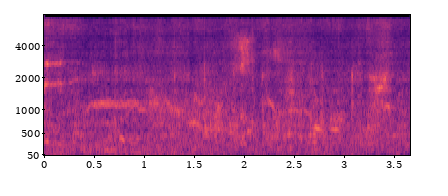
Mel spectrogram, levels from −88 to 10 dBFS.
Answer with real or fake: fake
